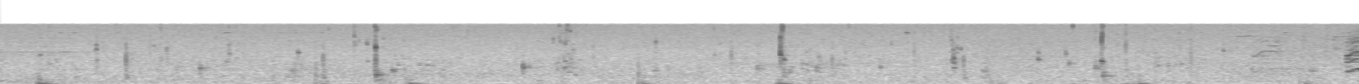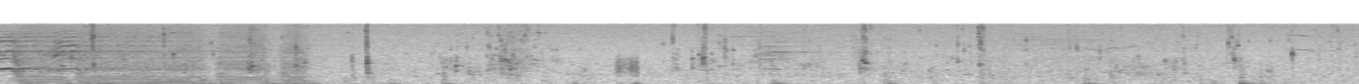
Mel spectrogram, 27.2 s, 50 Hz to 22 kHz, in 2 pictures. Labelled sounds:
12.3	12.9	killer whale, southern Alaska resident, 1.3 to 5.6 kHz
13.4	14.5	killer whale, southern Alaska resident, 0.28 to 7.2 kHz
20.9	21.7	killer whale, southern Alaska resident, 0.92 to 5.8 kHz
26.4	27.1	killer whale, southern Alaska resident, 0.96 to 4.9 kHz

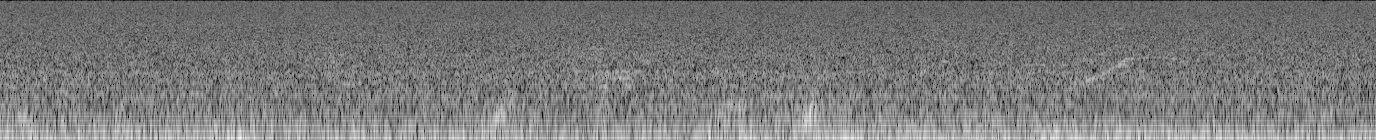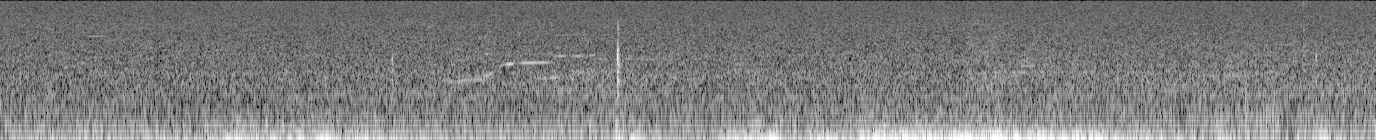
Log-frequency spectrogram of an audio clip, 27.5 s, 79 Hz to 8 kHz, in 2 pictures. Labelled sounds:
11.1	11.4	humpback whale, 0.80 to 1.2 kHz
18.9	19.3	humpback whale, 0.96 to 1.1 kHz

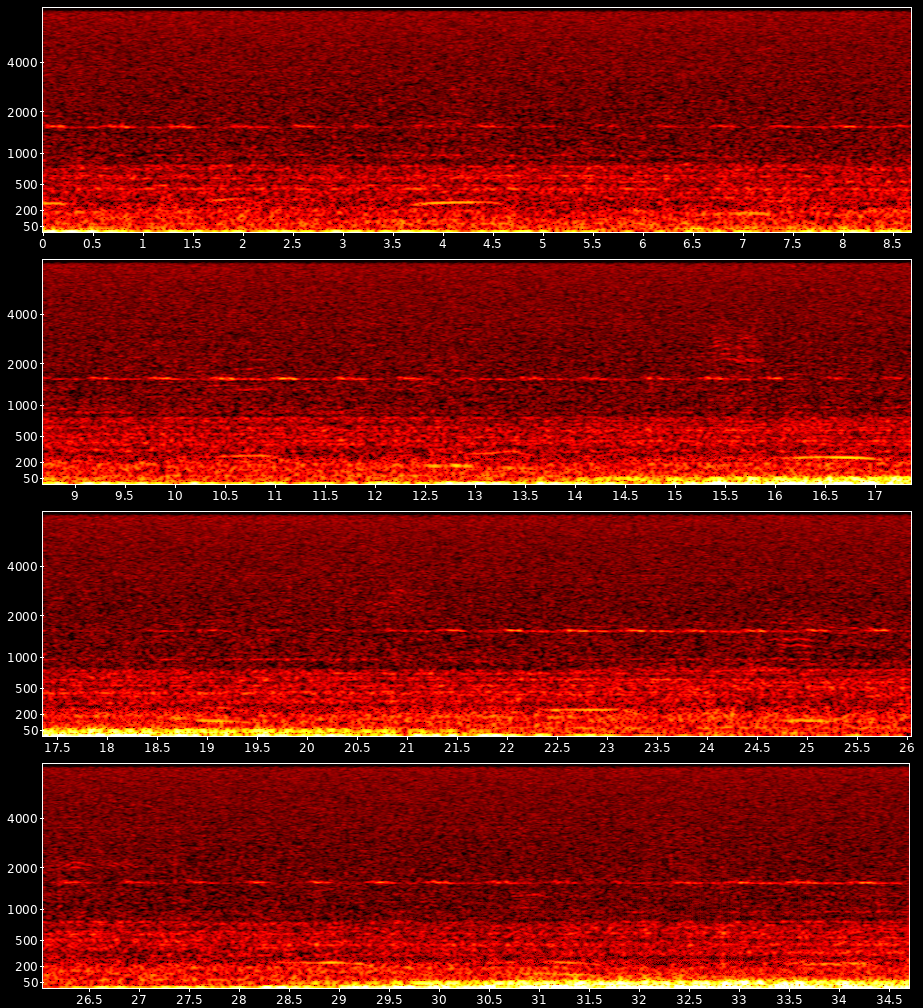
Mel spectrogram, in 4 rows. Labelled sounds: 15.5	15.8	humpback whale, 2.0 to 2.2 kHz
21.3	21.6	humpback whale, 1.5 to 1.7 kHz
26.3	26.5	humpback whale, 2.0 to 2.2 kHz

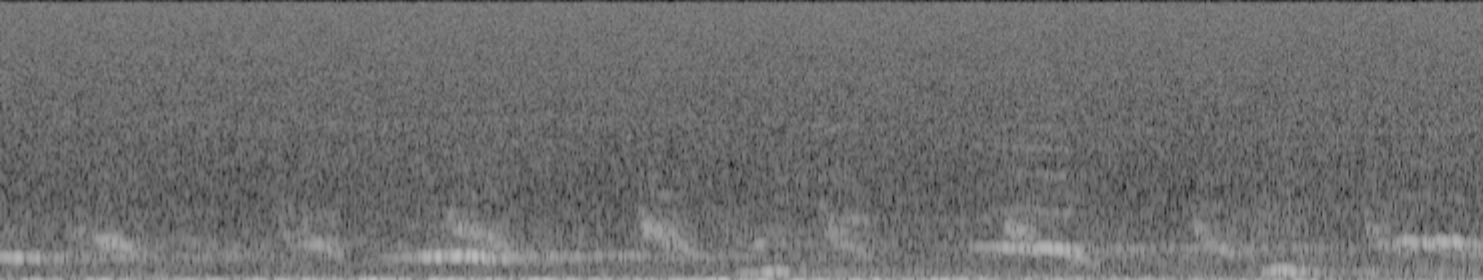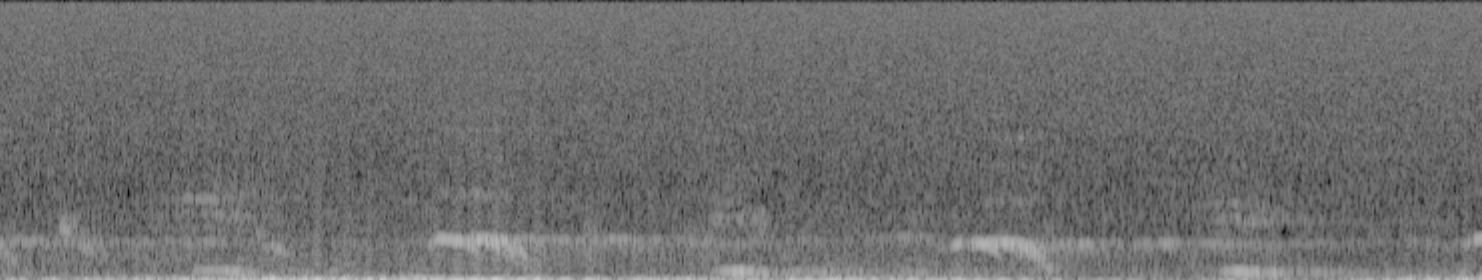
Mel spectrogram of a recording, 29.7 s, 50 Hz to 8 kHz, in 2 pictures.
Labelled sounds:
16.6	17.0	humpback whale, 0.86 to 0.99 kHz

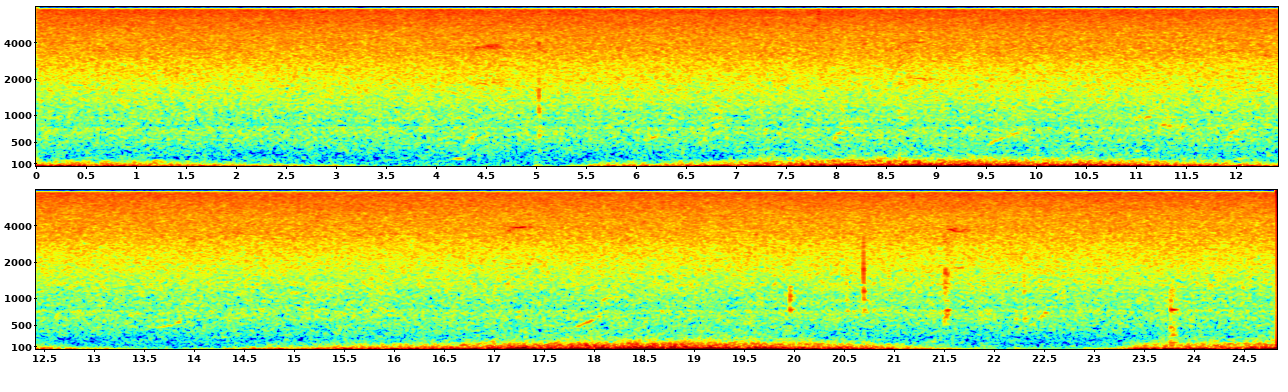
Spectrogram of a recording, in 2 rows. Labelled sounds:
4.4	4.6	humpback whale, 3.5 to 3.9 kHz

